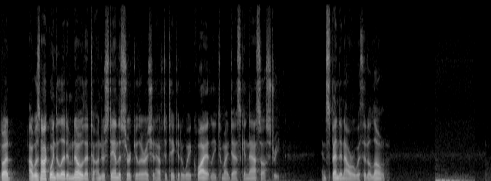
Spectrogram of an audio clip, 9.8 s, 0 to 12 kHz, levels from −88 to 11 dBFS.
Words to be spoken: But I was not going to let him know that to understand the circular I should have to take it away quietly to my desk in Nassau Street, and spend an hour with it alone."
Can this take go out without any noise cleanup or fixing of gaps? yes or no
no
